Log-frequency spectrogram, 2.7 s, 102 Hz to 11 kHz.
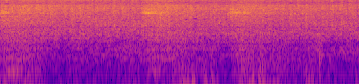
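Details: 1960 Grumman Olson Kurbside step van after new hoses, belts and tune-up: even, steady mid-pitched idle with no knocks or misses, warm with thermostat opening; running healthy.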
